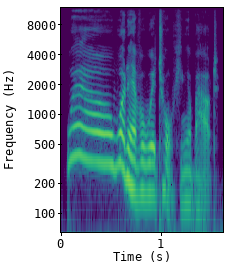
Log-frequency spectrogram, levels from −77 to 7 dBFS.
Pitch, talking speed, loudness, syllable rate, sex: 240 Hz, 185 wpm, -17 LUFS, 6.5 syllables/s, female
